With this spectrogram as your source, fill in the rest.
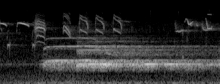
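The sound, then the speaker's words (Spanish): Black woodpecker pair, male and female, calling in duet at their nest in Swedish taiga: a few short, repeated chirping notes ring out over a steady, sustained tone, fairly loud with no voices. “Picamadros negro, y ahí el dueto de dos macho y hembra en el nido.”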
